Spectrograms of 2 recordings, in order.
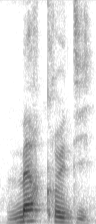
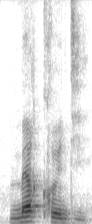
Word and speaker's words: mercredi: Wednesday is Mercredi. Mercredi.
